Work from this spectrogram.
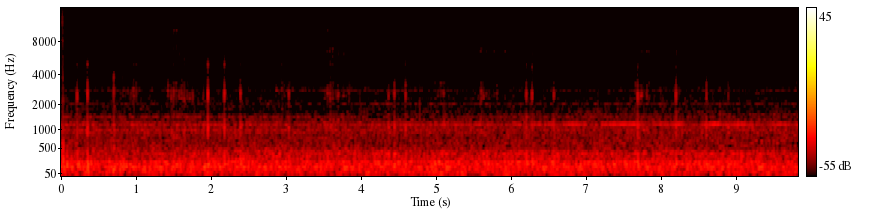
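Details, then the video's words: Sleeping house cat resting its head on a palm like a pillow, July 2021; continuous low purring rumble with a thin steady hum above and scattered light rustles. "诞蛋打呼噜 把手当枕头 Snoring cat sleeping on my palm"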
